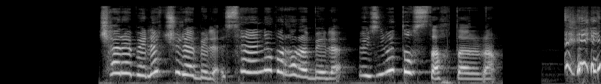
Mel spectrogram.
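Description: A young woman speaks brightly and with animation.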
